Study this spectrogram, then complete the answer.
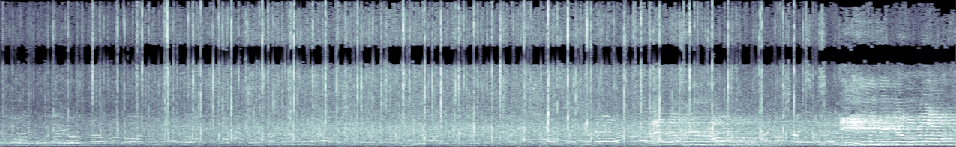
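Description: A large crowd claps its hands.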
